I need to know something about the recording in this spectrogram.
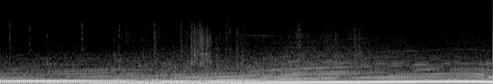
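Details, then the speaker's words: Supercharged Pontiac Bonneville SSEi during hot-day pulls, intake temps 124, boost gauge pegged, bypass valve piping questioned: low droning engine under load, revs creeping up slowly and barely rising despite throttle; engine slow to rev, cause unconfirmed. "Yeah, it seems like there's, in the gearing, it's not even raising RPM really. No, it's not."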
